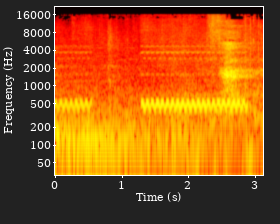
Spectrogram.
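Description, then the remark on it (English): An office telephone in Congressman McGuire's office rings with a warbling electronic trill: a short burst, a brief pause, then a longer ring, fairly loud over a steady low background rumble. “Phones in the office were ringing off the hook.”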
